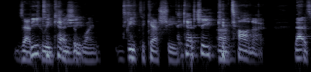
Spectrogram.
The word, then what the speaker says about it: Takeshi Kitano: Takeshi Kitano.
